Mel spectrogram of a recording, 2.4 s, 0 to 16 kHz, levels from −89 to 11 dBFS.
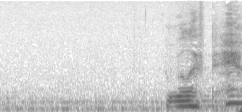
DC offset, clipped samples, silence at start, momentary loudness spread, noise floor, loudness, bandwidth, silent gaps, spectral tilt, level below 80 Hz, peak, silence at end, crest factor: under 0.1%; under 0.1%; 0 s; 22 LU; -53 dBFS; -32 LUFS; 16 kHz; none; -4.5 dB/octave; -56 dBFS; -18 dBFS; 0 s; 18 dB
